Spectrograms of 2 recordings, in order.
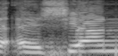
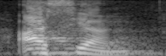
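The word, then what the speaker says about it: ASEAN: सर ऐशियान is there. I don't know how we pronounce it इज़ इट एट एसियान? आसियान।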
